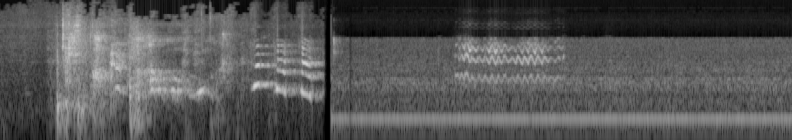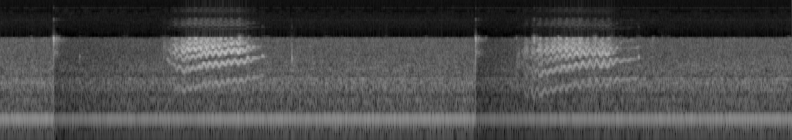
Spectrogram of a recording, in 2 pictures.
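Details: Kitten gives three drawn-out, bending meows spaced about four to five seconds apart over a steady low electrical hum, after a brief burst of loud, noisy clatter at the start.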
